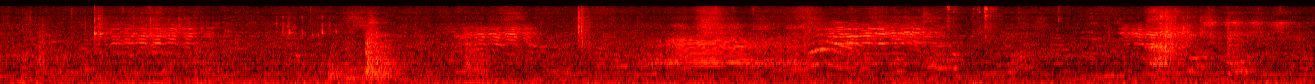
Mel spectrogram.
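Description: Beni Guil sheep bleating, several wavering bleats from different animals over a steady low hum.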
